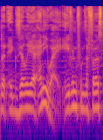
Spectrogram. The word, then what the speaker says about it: Xillia: it just makes sense look at all the other Tales games with a title ending in IA they all have four syllables all of them simfonia Vesperia atonia zestiria pasaría legendia and finally Xillia if it were pronounced Xillia it would just be out of place but don't just take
